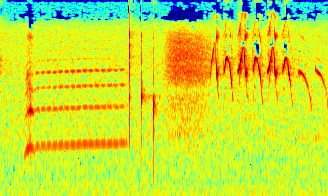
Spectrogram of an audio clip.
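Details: Common starling song beginning with a steady, level whistled tone, two pops, a hissy burst, then a quick string of squeaky, looping high notes.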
